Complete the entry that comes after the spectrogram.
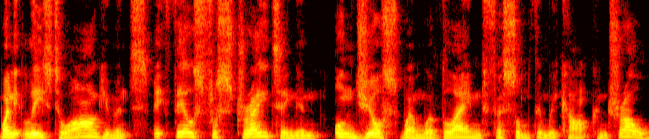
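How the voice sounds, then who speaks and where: Over a very clean recording with a silent background, a normal speaking voice moves at a moderate pace with lively intonation. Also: man. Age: 50s. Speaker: ADHD content creator. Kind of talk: educational talk to camera.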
